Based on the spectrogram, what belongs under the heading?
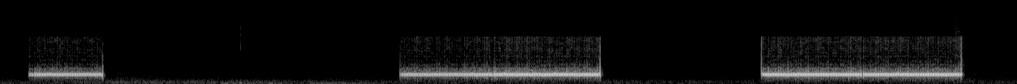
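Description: A telephone line tone sounds in three steady, buzzy bursts of about two seconds each as a call is placed to a massage therapist, separated by short silences, loud with no one speaking.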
